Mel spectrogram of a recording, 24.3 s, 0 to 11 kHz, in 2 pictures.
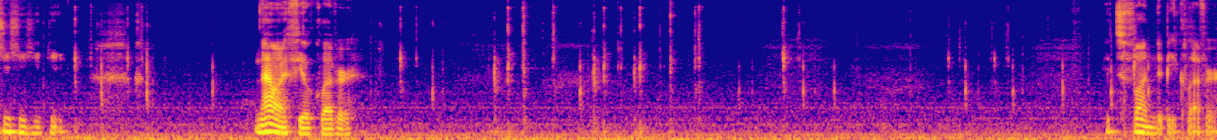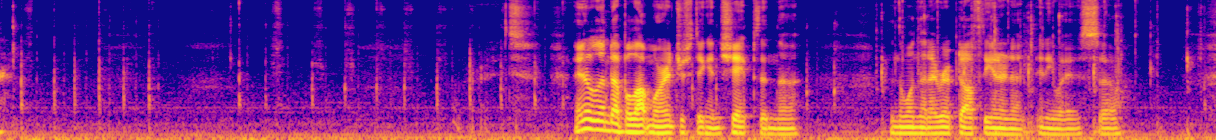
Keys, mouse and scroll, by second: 0.0 click, 0.7 f, 1.2 f, 2.1-3.9 drag, 3.9 f, 5.0 ctrl+2, 5.4 f, 6.0 ctrl+2, 6.3 ctrl+2, 6.8 f, 7.8 f, 8.3-9.4 drag, 9.4 f, 9.9 f, 10.6-14.3 drag, 14.8-21.2 drag, 21.2-24.0 ctrl+middle drag.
